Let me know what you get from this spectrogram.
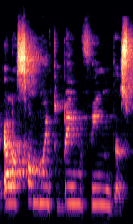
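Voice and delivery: normal talking voice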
